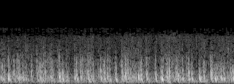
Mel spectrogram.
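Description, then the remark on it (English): Rapid, rhythmic hoofbeats of galloping horses, riders approaching with a sheriff riding in front, drum steadily and fairly loudly for a couple of seconds, with no voices over them. “Here they come. It's all right. That's the sheriff riding in front.”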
